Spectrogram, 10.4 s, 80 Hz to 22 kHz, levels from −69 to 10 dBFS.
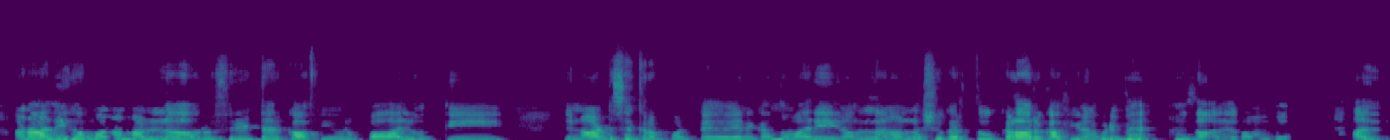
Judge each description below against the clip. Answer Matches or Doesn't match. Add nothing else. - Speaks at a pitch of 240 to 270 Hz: Matches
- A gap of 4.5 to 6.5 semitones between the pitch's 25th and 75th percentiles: Doesn't match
